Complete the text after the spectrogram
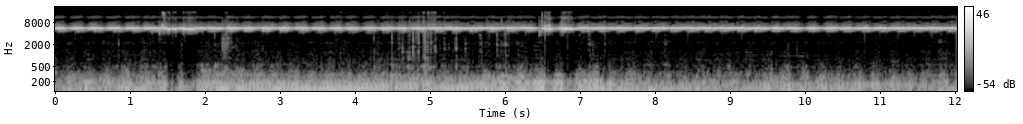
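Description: Crickets give a continuous high, shrill trilling chirp while fighting.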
